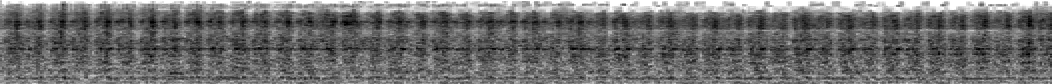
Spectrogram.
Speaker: Customer notices noise coming from under their hood after they had turned their car off. Usually this is just a fan running, but it stops once the car is started back up again.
